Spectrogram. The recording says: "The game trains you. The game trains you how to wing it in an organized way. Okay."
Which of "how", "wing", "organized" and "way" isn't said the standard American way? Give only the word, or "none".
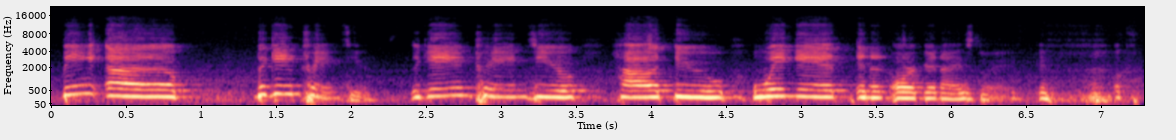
none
